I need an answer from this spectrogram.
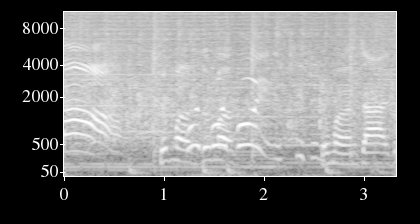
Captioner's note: clap hands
